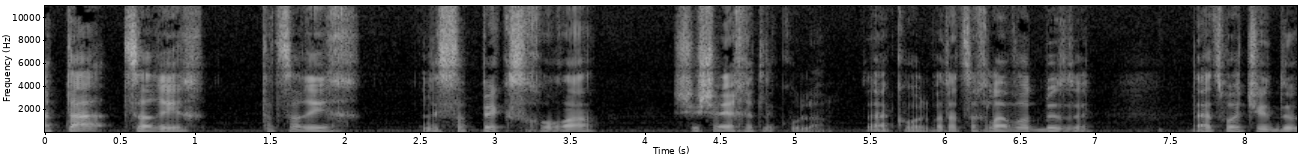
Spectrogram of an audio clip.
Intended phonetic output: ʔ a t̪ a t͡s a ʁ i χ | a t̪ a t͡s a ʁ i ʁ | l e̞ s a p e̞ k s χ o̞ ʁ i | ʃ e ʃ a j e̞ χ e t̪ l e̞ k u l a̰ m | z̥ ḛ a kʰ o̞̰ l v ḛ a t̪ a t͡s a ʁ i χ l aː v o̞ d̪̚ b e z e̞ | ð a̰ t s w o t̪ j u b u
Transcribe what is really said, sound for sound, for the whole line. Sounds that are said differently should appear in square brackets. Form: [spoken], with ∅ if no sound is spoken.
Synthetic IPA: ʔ a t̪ a t͡s a ʁ i χ | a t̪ a t͡s a ʁ i [χ] | l e̞ s a p e̞ k s χ o̞ ʁ [a] | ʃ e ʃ a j e̞ χ e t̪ l e̞ k u l a̰ m | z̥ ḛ a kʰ o̞̰ l v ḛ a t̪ a t͡s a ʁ i χ l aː v o̞ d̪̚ b e z e̞ | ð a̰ t s w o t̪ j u [d] u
